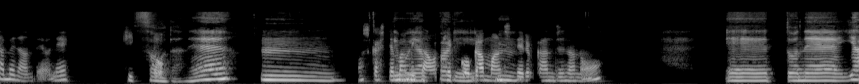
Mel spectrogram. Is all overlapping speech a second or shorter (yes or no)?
no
